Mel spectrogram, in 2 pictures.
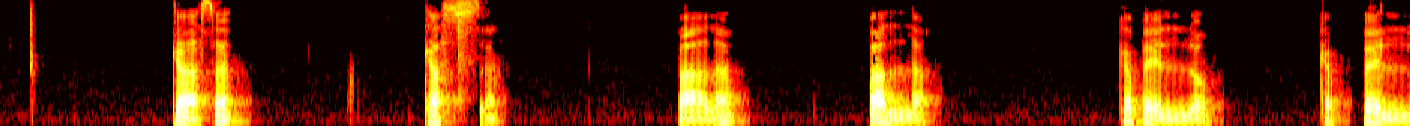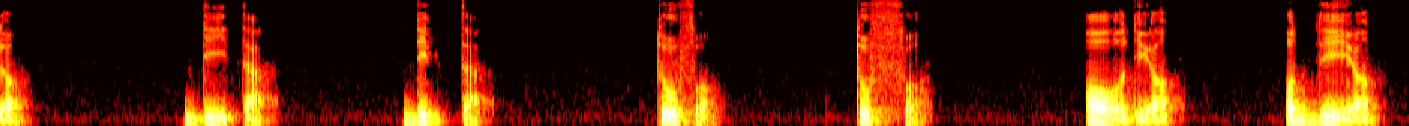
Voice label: italian pronounciation doubles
